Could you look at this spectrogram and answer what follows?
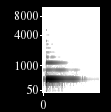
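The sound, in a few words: ukulele string picked then slid along the fret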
